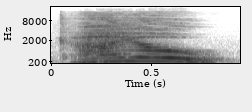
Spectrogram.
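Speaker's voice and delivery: high, loud pleading call; shouting over wind. Retold or imitated. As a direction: yell to a friend over the wind. Pleading with exhausted friend, shouting.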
